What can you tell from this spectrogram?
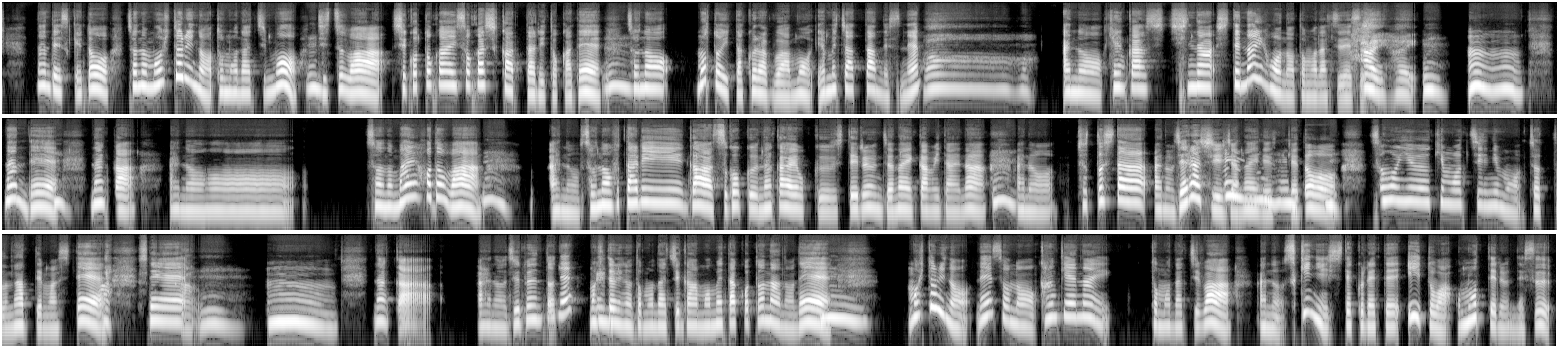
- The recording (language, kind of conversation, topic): Japanese, advice, 共通の友人関係をどう維持すればよいか悩んでいますか？
- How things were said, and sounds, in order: none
